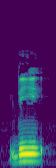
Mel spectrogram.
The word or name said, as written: ri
